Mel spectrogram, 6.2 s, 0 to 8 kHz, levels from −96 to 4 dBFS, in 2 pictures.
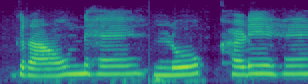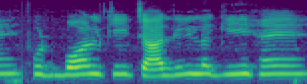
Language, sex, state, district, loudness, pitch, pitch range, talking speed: Hindi, female, Chhattisgarh, Korba, -20 LUFS, 255 Hz, 235-260 Hz, 100 wpm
